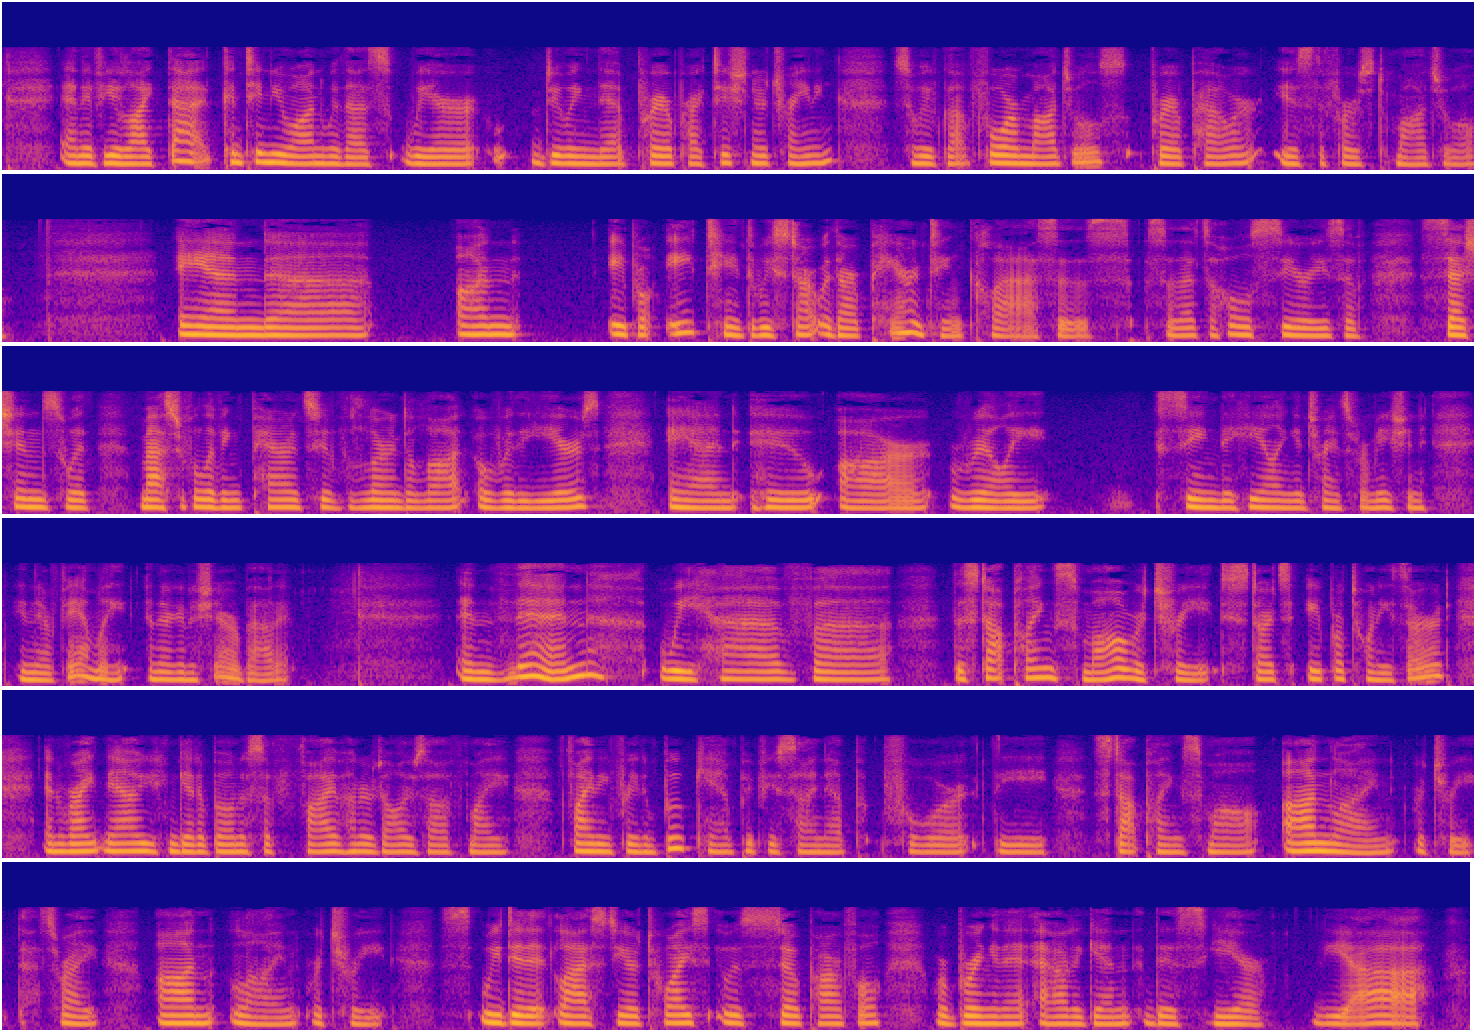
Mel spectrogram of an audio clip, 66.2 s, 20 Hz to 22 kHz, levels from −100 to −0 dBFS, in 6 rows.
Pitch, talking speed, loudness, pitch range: 180 Hz, 125 wpm, -26 LUFS, 170-195 Hz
